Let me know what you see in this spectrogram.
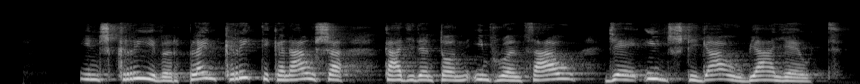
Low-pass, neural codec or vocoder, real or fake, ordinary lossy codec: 7.2 kHz; none; real; AAC, 48 kbps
